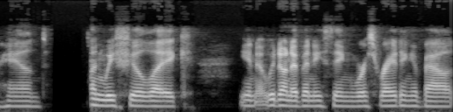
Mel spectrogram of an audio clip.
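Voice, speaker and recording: A monotone, flat delivery at a moderate pace, with a dry, close sound and no echo. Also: woman. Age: 40s. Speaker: poet and editor. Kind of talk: interview. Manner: hesitant, many fillers.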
